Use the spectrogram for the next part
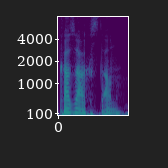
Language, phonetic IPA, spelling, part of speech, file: Polish, [kaˈzaxstãn], Kazachstan, proper noun, Pl-Kazachstan.ogg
